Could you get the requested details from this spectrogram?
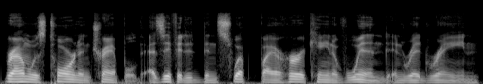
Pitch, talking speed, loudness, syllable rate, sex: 95 Hz, 250 wpm, -21 LUFS, 5.1 syllables/s, male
